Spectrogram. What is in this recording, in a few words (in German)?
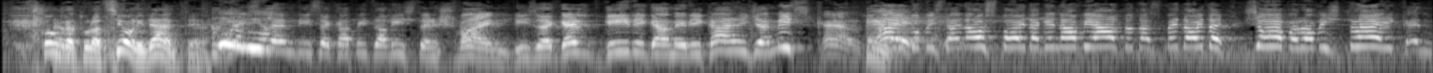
Gratulant Stimme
